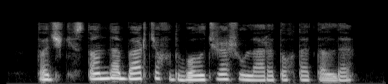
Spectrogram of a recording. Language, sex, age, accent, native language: Uzbek, female, 19-29, Andijon, Uzbek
